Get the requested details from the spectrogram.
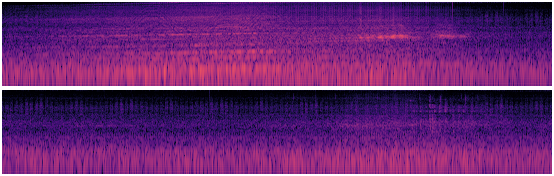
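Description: A spaceship engine roars louder and rises in pitch as it throttles up, then settles into a steady low hum.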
